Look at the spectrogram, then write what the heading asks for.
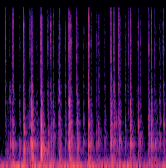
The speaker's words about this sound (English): I can look it up. Like, sounds of typing.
